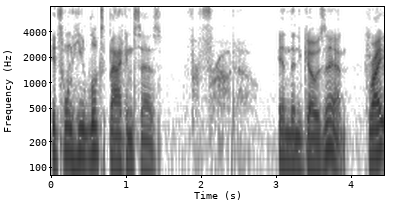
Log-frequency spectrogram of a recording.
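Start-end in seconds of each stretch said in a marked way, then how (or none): 1.8-2.5 imitated whispering, quieter. Quoting a rallying line from a movie: whispering like Aragorn. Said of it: "that's what he whispers it".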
